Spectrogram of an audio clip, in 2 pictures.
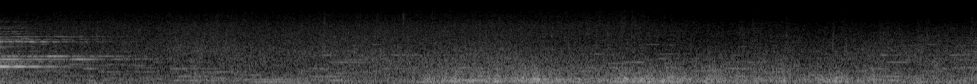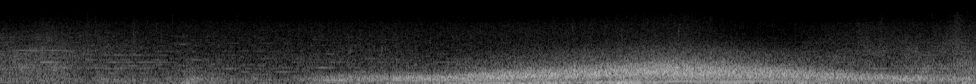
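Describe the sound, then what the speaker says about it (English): Rain falls steadily throughout, with low rolling thunder rumbles swelling near the end into a loud, broad roll before fading. "A rumble of thunder, a sudden surprise"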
